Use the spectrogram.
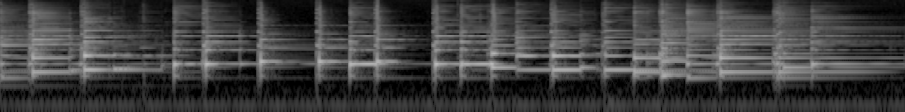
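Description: Clawhammer banjo picking measures of Cumberland Gap with the brush stroke, bright plucked notes and strummed chords in a steady bouncing rhythm, close and clear with no talking.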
